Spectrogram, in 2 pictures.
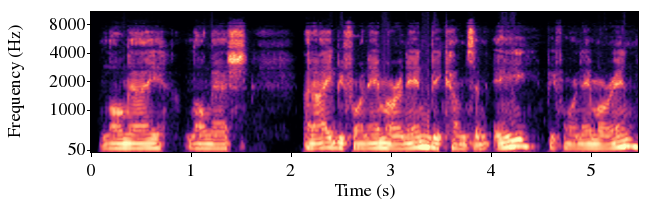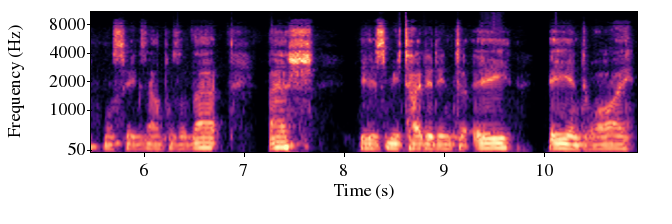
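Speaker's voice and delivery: usual speaking voice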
